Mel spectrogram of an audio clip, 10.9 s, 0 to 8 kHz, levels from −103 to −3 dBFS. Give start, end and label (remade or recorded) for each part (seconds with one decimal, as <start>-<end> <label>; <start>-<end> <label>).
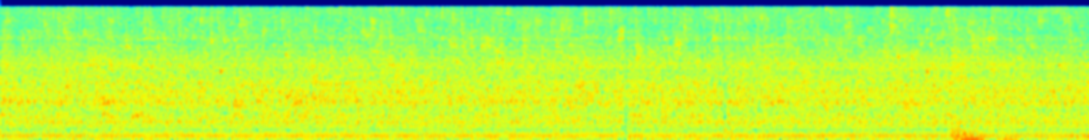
0.0-0.9 remade; 0.9-3.5 recorded; 3.5-4.2 remade; 4.2-4.8 recorded; 4.8-5.9 remade; 5.9-7.3 recorded; 7.3-10.9 remade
